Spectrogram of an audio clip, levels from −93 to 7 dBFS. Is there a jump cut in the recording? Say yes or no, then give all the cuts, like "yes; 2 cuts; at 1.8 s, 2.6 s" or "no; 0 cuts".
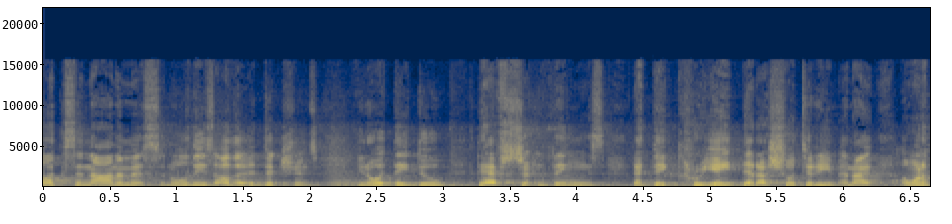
no; 0 cuts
